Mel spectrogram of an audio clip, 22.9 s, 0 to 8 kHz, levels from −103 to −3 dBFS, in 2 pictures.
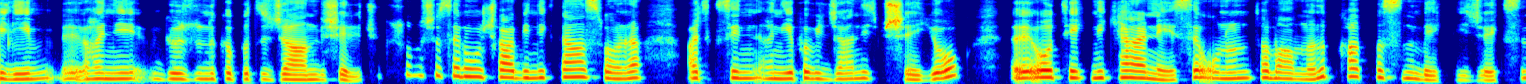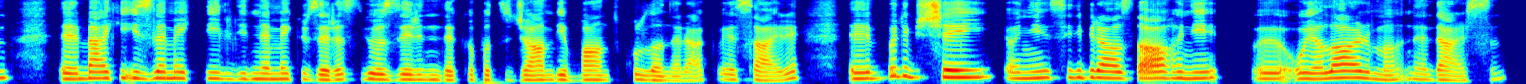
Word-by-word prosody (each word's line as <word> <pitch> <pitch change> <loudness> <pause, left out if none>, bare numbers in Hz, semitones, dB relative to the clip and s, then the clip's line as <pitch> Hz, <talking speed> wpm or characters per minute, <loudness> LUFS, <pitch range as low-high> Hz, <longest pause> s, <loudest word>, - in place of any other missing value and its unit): bileyim, 195 +3 -1
eee, 205 +2 -5
hani, 205 +1 -2
gözünü 195 0 -4
kapatacağın 180 -3 -1
bir - - -10
şey 165 -1 -1
değil. 140 +2 -11
Çünkü 290 - -22
sonuçta 325 -3 -9
sen 295 0 -1
o 280 - +4
uçağa 250 -2 +1
bindikten 240 +3 +1
sonra 230 -3 +1 0.3
artık 225 - -3
senin 225 -2 +1
hani, 205 -1 -1
yapabileceğin 205 -1 -2
hiçbir 215 -1 -5
şey 170 -2 +2
yok. 245 - +3 0.4
Eee, 230 0 +5
o 255 0 +8
teknik 235 -1 -1
her 240 -2 +5
neyse 170 +7 +3
onun 220 -2 -2
tamamlanıp 220 +1 -2
kalkmasını 250 -7 +2
bekleyeceksin. 155 +7 -3 0.4
Eee, 200 +1 0
belki 225 +1 +1
izlemek 220 -1 +2
değil, 205 -3 -5
dinlemek 195 0 -3
üzere, 170 -1 0
s 185 +1 -7
gözlerini 175 -2 0
de 160 -1 -2
kapatacağın 165 -1 -4
bir 165 -5 -3
bant 165 -1 -1
kullanarak 150 -2 -5
vs. 175 -1 0 0.7
Eee, 210 0 -1
böyle 300 -2 -1
bir 245 - -6
şey, 255 +1 +6
hani, 220 +3 -1
seni 245 0 -1
biraz 225 -4 +3
daha, 225 0 +5
hani, 220 +1 0 0.3
ııı, 200 0 -1
oyalar 215 +5 +3
mı, 180 -5 -4
ne 180 -4 -9
dersin? 165 +7 -3
205 Hz, 155 wpm, -24 LUFS, 180-235 Hz, 0.7 s, o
